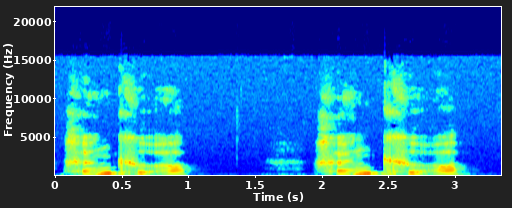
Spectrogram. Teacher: the pronunciation of the first character 很 should be changed into the second tone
